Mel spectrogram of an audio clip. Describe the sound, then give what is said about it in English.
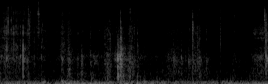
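Faint rustling and crinkling of paper receipts and an envelope being rummaged through, a continuous soft shuffle with a few slightly sharper crinkles. “Receipts, receipts, receipts. Here's an unopened envelope.”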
